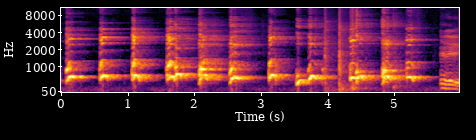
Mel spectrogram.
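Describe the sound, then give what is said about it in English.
A person's voice imitates a monkey alarm call warning others of lions, a rapid run of about a dozen loud, sharp, barking hoots in steady rhythm, with no other talk. “You know what that also reminds me of, since you're talking about nature documentaries, are the monkeys that go, oh,”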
